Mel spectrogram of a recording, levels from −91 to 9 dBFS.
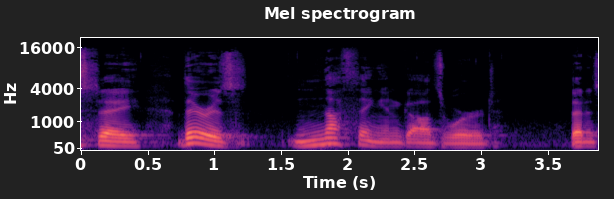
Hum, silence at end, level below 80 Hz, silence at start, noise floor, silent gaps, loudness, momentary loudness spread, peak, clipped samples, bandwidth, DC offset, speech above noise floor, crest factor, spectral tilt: none; 0 s; -70 dBFS; 0 s; -57 dBFS; none; -29 LUFS; 14 LU; -12 dBFS; under 0.1%; 15.5 kHz; under 0.1%; 29 dB; 18 dB; -7 dB/octave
